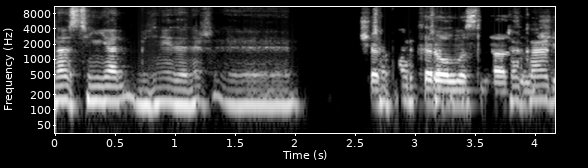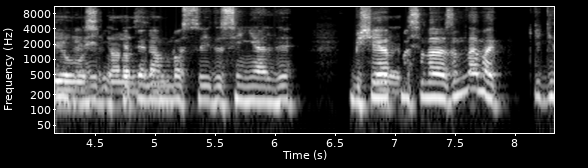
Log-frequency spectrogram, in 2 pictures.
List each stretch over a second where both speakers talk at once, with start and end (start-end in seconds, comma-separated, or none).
2.6-5.2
